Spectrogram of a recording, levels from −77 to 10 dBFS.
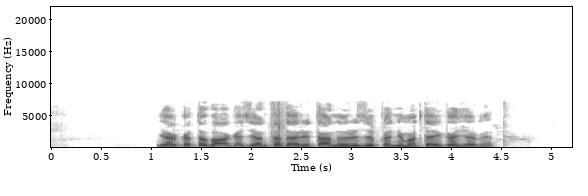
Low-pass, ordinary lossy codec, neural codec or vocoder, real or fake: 7.2 kHz; MP3, 48 kbps; none; real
